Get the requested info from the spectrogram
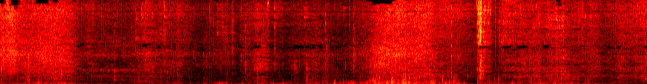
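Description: Handling noise: jacket fabric rubbing and brushing over the phone's microphone as it is moved, with low, irregular rumbling that swells near the start and again about four seconds in.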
